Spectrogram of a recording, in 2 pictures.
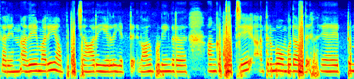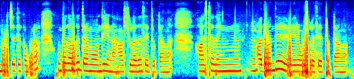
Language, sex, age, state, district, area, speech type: Tamil, female, 45-60, Tamil Nadu, Perambalur, rural, spontaneous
